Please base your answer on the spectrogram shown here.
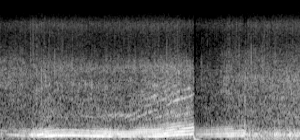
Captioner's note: engines rumbling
